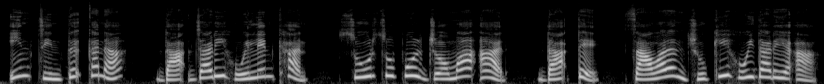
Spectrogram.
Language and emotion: Santali, fearful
